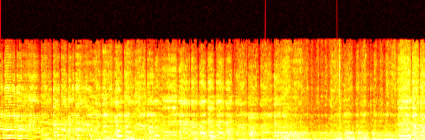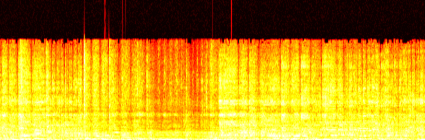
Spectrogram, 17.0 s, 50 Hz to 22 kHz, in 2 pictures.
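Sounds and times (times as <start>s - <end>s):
bowed double bass low notes: 3.5s - 17.0s.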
